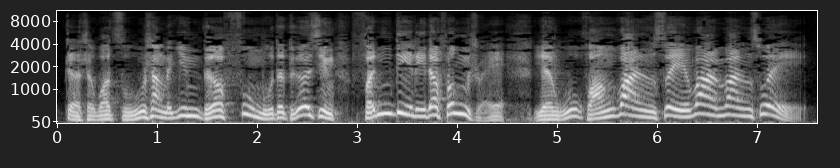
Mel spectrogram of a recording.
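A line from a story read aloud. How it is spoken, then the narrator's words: Wild laughing shouts. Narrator (Chinese): 姓崔的纨绔子弟误以为是自己中了，一边跑一边狂笑大叫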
